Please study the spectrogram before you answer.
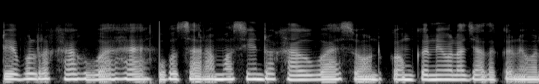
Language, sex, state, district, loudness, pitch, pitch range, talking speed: Hindi, female, Jharkhand, Palamu, -11 LUFS, 225 Hz, 210-245 Hz, 190 wpm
